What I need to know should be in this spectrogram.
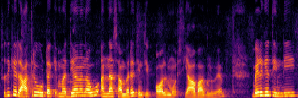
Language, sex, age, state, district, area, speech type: Kannada, female, 18-30, Karnataka, Mysore, urban, spontaneous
